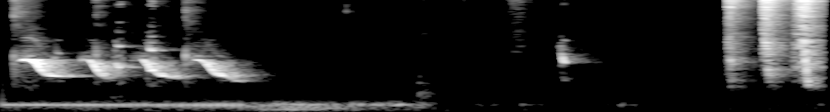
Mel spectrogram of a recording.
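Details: Yellow-vented bulbul learning its song: four slurred whistles, each falling from high to low, given in quick succession, a short pause with one brief note, then three loud harsh buzzy bursts at the end.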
